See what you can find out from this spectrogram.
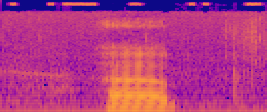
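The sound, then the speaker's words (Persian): A single short electronic tone on a phone line after a dropped call to a radio show: a flat, buzzy beep lasting about a third of a second, alone over faint line hiss. “اوریدونکو سره مو اړیکه پرې شو نن په ټلیفوني شبکه کې هم یو څه ستونزې شته دي”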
